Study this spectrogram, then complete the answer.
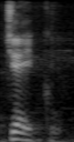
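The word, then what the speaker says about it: Jaecoo: JQ se escribe Jaeco. – Con doble O al final. Jaeco pero se pronuncia Jacob.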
